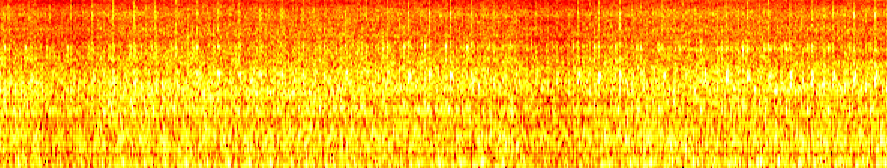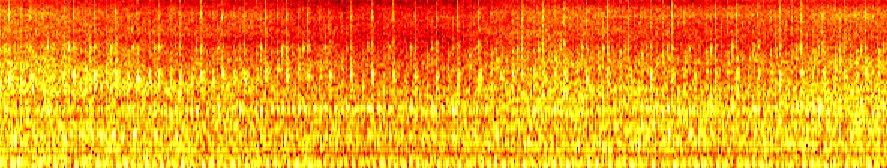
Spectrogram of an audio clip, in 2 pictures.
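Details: Jeep engine at steady idle: sharp metallic ticking of about three to four beats a second, a knock-like noise whose source is unclear.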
